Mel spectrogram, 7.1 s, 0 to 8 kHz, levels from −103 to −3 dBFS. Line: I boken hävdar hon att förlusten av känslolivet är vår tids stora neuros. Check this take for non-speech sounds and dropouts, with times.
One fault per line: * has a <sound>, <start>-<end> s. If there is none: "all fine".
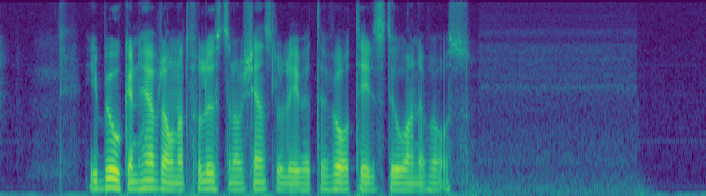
all fine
